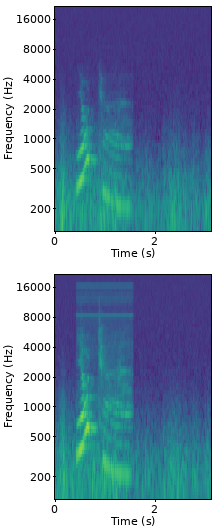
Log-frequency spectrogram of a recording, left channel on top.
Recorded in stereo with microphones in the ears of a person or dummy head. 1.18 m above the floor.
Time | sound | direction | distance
0.4 | a child speaking | 85° right | ?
